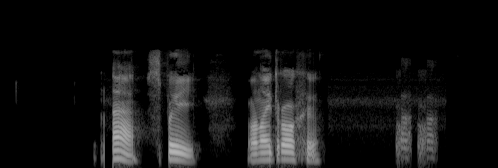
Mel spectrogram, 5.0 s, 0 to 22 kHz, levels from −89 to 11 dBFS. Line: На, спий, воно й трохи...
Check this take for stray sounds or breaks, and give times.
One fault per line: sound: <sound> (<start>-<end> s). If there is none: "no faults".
sound: dropout (1.0-1.1 s)
sound: laugh (4.0-4.4 s)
